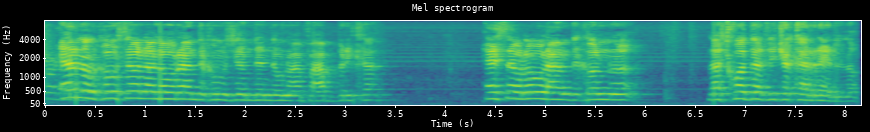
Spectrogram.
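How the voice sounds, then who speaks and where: A man with an Apulian accent talks at a moderate pace with a high pitch and ordinary pitch variation. Long, frequent pauses break his speech over noticeable background noise. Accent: Apulian dialect-tinged Italian. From Polignano, Apulia, southern Italy. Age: 80s+. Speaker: former emigrant carpenter. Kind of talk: interview answer.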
